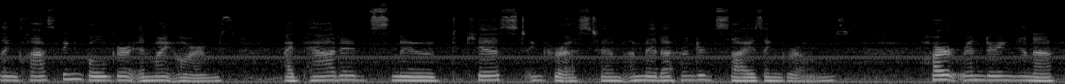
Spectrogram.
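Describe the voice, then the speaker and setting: Quiet and very slow, a woman speaks at a fairly low pitch with ordinary pitch variation. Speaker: reader of a book. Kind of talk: reading aloud; casual chat.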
